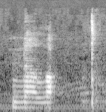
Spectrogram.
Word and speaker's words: naloxone: Naloxone reverses an opioid overdose, even if you mispronounce it. For the record, it's naloxone.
